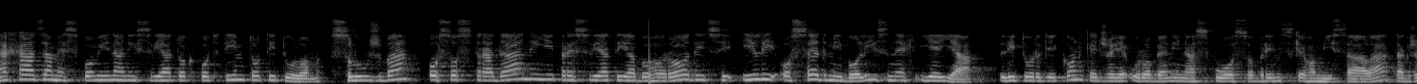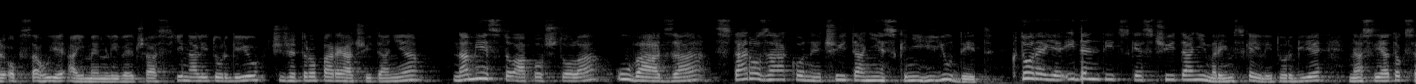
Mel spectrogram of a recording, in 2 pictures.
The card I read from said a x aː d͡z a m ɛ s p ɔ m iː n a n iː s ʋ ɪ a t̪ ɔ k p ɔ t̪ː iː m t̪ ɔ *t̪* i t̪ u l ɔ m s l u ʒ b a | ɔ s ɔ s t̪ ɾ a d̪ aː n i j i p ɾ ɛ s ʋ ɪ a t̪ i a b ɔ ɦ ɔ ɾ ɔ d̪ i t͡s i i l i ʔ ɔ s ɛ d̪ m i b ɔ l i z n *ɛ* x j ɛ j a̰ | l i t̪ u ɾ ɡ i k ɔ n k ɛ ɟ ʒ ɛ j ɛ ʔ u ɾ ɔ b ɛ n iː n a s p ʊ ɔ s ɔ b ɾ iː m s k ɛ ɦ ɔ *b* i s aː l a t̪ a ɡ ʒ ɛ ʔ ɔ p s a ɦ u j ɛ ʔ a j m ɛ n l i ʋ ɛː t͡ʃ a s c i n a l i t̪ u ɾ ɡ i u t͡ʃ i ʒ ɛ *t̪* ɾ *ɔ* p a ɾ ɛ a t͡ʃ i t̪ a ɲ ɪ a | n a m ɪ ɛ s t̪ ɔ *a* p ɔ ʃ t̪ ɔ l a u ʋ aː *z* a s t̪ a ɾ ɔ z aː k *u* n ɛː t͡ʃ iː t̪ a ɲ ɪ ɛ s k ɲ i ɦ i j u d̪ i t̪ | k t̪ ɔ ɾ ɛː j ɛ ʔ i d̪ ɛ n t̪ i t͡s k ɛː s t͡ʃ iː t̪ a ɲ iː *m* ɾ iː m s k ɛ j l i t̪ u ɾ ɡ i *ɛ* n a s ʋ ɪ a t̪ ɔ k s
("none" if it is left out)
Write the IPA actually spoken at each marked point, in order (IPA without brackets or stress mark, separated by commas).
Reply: t̪, ɛ, m, t̪, ɔ, a, d͡z, ɔ, m, ɛ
